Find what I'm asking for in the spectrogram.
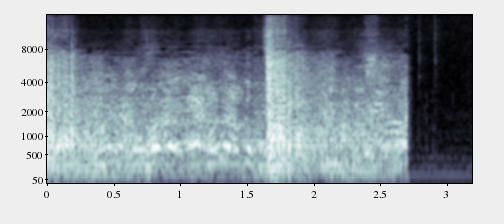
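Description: Gunfire erupts at an embassy during an attack by militants, a loud dense barrage of overlapping shots and bursts with one sharper crack near the middle, cutting off abruptly into silence.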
